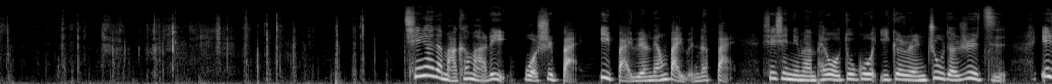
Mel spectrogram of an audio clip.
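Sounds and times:
stiff green paper envelope crinkling and rustling: 0.0 - 3.9
speech: 4.1 - 10.5.

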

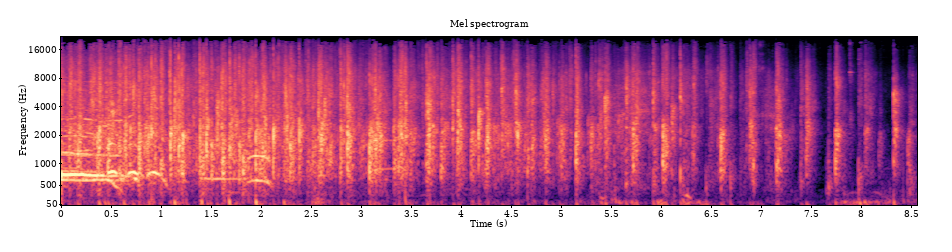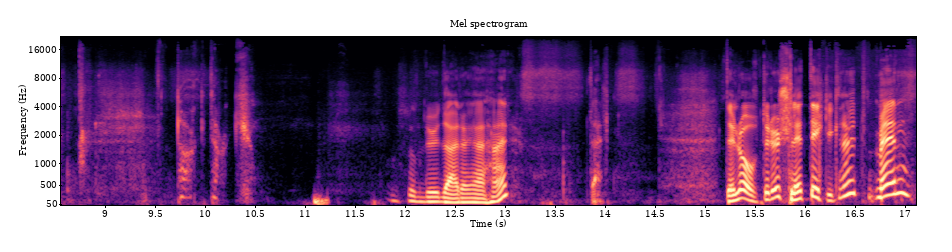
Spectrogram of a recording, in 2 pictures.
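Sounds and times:
audience applause: 0.0 - 8.9
speech: 12.0 - 13.2, 15.2 - 17.0.

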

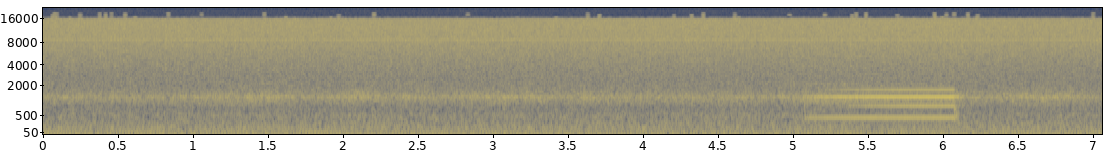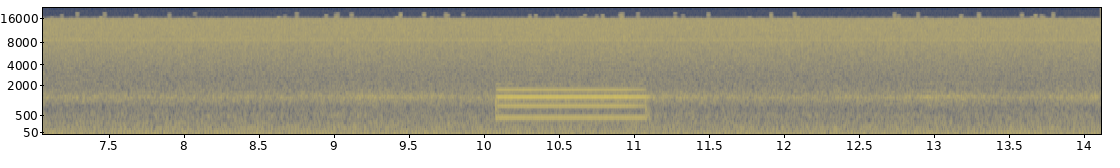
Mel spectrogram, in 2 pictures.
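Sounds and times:
constant low rumble and hiss: 0.0 - 14.0
telephone call ringing tone: 5.1 - 6.2, 10.1 - 11.2.

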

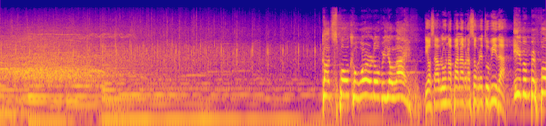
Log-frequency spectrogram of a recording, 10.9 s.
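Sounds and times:
audience shouting praise and applauding: 0.0 - 7.2
low held keyboard chords: 0.0 - 7.8
speech: 6.5 - 10.9.

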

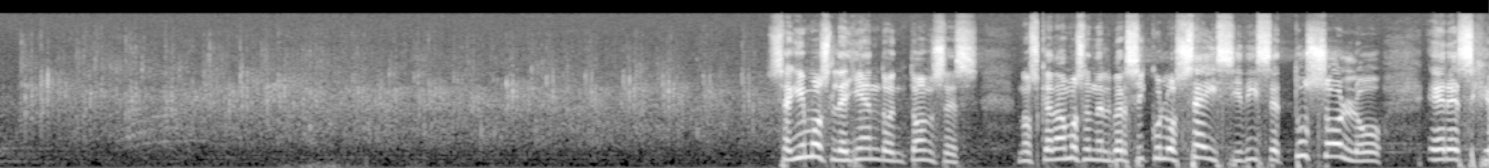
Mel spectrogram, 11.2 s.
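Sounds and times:
audience applause: 0.0 - 6.2
speech: 5.8 - 11.1.

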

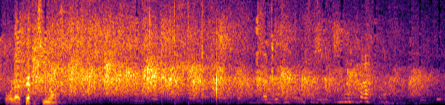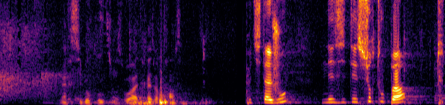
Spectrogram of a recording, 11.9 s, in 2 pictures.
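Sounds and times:
speech: 0.0 - 0.9, 3.5 - 11.8
audience applause: 0.0 - 7.0
laughter: 1.8 - 6.7.

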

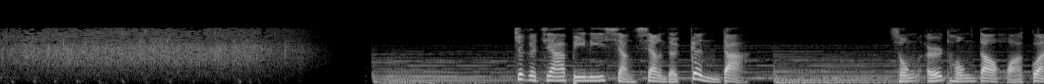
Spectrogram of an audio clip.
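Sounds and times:
audience clapping hands: 0.0 - 3.4
speech: 5.2 - 7.5, 8.9 - 10.4.

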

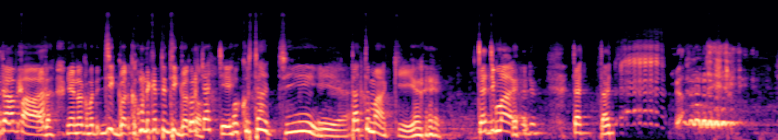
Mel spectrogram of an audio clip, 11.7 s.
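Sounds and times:
laughter: 0.0 - 1.0, 10.1 - 11.6
speech: 0.0 - 11.2
goats bleating: 9.2 - 10.1.

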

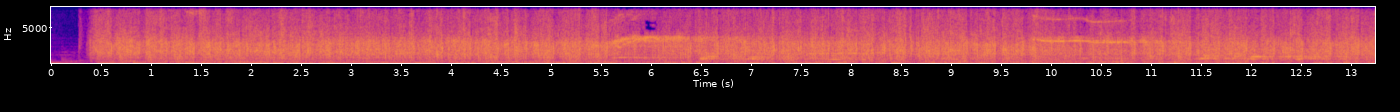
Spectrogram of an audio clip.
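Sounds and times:
applause from balconies across the country: 0.3 - 13.2
faint whistles and cheers: 5.5 - 8.3, 9.7 - 12.8.

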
